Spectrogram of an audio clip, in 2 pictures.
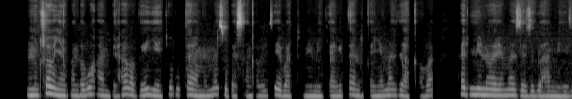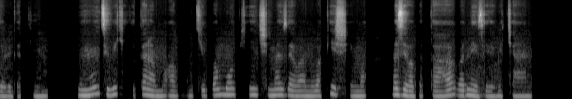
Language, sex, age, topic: Kinyarwanda, female, 18-24, education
